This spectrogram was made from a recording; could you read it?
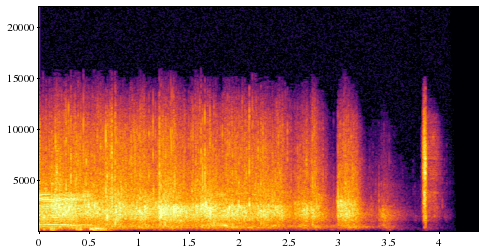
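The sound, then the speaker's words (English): An audience claps hands together at a morning service in a dense, sustained wave of applause that tapers off, with a few scattered final claps and some voices mixed in at the start. “Let's clap our hands this morning.”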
